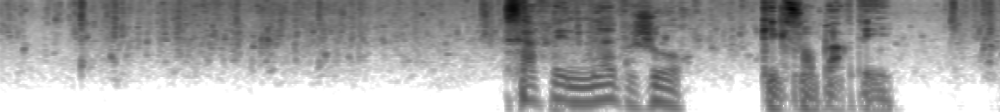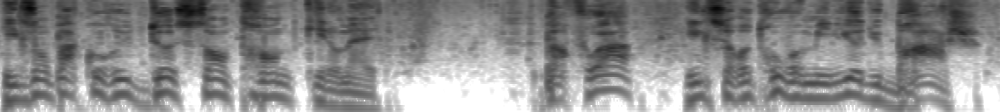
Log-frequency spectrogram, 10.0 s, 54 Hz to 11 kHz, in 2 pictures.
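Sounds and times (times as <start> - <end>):
water trickling and splashing as a kayak is pushed in among ice: 0.0 - 9.9
speech: 2.6 - 7.0, 7.6 - 9.9.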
